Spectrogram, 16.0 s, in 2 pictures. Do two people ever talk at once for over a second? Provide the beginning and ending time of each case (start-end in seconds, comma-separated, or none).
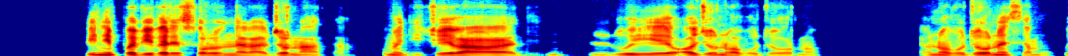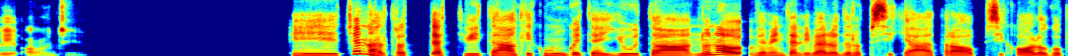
none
